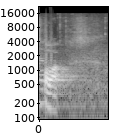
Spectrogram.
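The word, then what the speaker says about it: Stoic: yaitu stoa stoa H tulisannya s o i c stoik stooik ya He tapi dibacanya stoa jadi e sebenarnya stoa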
